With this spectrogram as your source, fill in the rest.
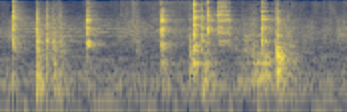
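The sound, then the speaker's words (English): A metal spoon stirs Dijon mustard in a dish, giving many light, uneven clinks and scrapes against the container, fairly faint and with no talk. “We got some great DuPont Dijon mustard. Maybe a quarter. Spoon and mix.”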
